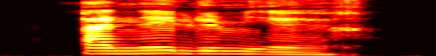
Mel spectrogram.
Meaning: 1. light year (astronomical distance) 2. light years (a very long way) 3. light years (a very long time)
- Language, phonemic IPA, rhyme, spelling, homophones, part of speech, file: French, /a.ne.ly.mjɛʁ/, -ɛʁ, année-lumière, années-lumière, noun, LL-Q150 (fra)-année-lumière.wav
